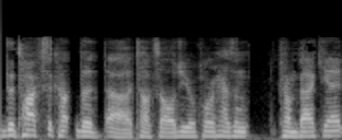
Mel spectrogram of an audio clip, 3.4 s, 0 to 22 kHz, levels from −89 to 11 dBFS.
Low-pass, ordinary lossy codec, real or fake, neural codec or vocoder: 7.2 kHz; AAC, 32 kbps; fake; codec, 44.1 kHz, 3.4 kbps, Pupu-Codec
